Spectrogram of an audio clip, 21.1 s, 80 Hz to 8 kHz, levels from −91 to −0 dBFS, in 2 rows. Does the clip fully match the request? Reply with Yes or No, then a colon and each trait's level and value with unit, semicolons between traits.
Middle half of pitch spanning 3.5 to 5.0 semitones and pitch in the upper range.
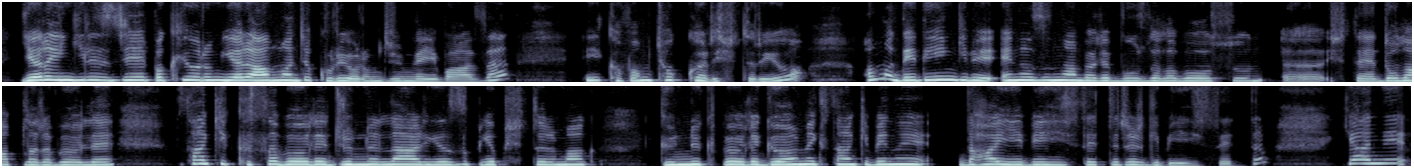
No: average, 2.9 semitones; very high, 270 Hz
